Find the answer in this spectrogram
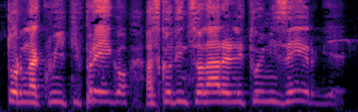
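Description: A man's voice: medium pitch, big pitch swings, normal speed, breathy edge, voice pushed up. A man voicing a curious, naive little girl from a children's storybook, prim and earnest. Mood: pleading.

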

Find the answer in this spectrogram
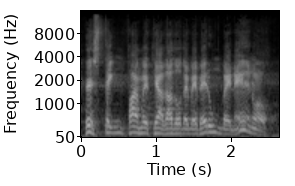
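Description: Gravelly, sly wicked prince. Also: male voice, on the high side, normal speed, bright, forceful tone, exaggerated voice. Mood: false, accusing. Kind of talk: children's audio storybook acting. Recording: long hall reverb.

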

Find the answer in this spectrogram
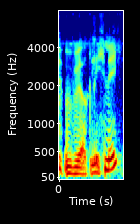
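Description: A man's voice: mid-range voice, dark tone, a little hiss or hum. An actor playing a cheeky, bossy little boy vampire in a children's radio play, teasing and breezily commanding.

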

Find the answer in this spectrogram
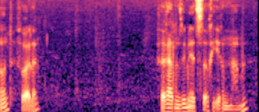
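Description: An older ex-SS adventurer in a German radio drama. His voice is heavily creaky and gravelly. He speaks with suave, mocking gallantry and complete self-assurance. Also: lowish voice, wildly swooping pitch, moderate pace, warm tone, full character voice. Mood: charmed.

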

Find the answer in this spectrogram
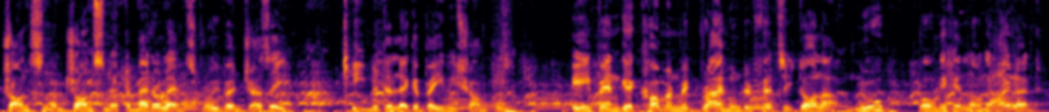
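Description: A man's voice: a little high, heavy background noise. A man playing a chatty immigrant worker with a foreign accent and broken, English-sprinkled speech in a radio drama. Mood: explaining, wry. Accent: foreign, broken German. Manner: animated, halting grammar sprinkled with English. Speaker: actor. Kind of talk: German radio crime drama acting.

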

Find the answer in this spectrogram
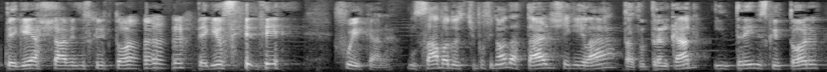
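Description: A man's voice: fairly high pitch, moderate pace, slightly rough, dull audio. A Brazilian man in his forties telling personal stories in a casual podcast chat, using lots of slang and swearing. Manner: colloquial and slangy, peppered with swearing. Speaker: podcast co-host.

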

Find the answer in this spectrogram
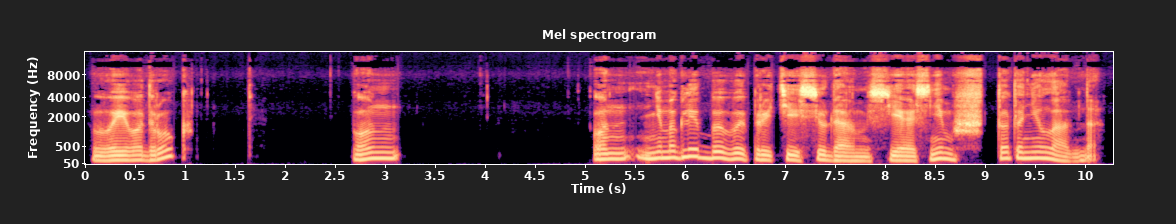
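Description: A man's voice: medium pitch, animated, extremely slow, long pauses, warm tone, no room sound. A man voicing a frightened, polite young woman in audiobook dialogue, hesitant and anxious in manner. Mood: uneasy, frightened.

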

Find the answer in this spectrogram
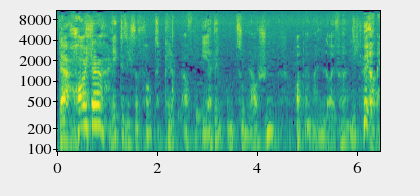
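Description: An actor playing a boastful baron who spins tall tales with dramatic pauses and exclamations in an audio play. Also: male voice, medium pitch, huge pitch swings. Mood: suspenseful storytelling. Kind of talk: German audio-play storytelling.

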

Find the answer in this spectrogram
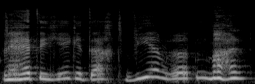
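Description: A frank, devout middle-aged mother in a radio play. Her voice is husky with a creaky edge, and she talks expressively and plainly. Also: high-pitched, a little slow, dark tone, full character voice. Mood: amused, nostalgic. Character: frank ultra-Orthodox mother of a big family.

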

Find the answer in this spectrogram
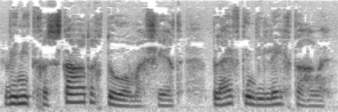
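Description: An actor in a radio drama playing a despairing, obsessive judge's son who is outwardly polite and inwardly bitter. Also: male voice, fairly high pitch, expressive, warm tone, close to an everyday voice. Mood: bleak brooding. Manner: halting and hesitant with others, brooding and repetitive when alone. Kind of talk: radio drama acting with interior monologue. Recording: dull lo-fi old radio play recording.

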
